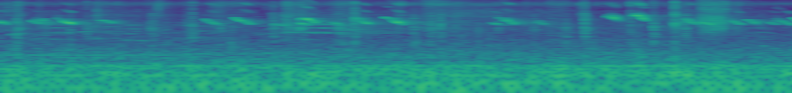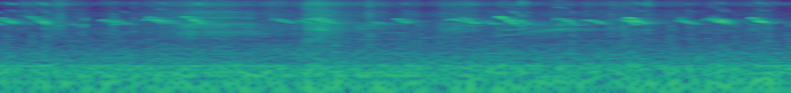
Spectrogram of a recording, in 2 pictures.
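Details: Poultry chicks with thirst for drinking water cheep continuously, high thin notes falling in pitch, tumbling over one another from several birds over a low background hum and scattered clicks.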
